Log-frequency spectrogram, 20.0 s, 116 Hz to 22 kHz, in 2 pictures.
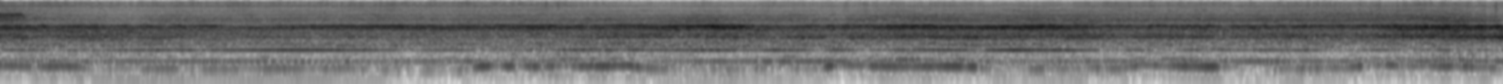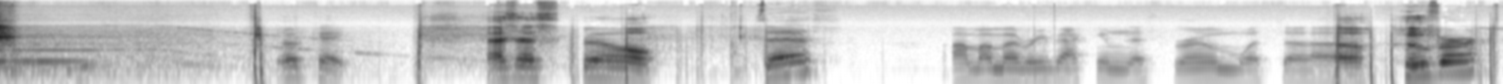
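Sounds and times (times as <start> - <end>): vacuum motor winding down: 0.0 - 13.8
vacuum cleaner running: 0.0 - 13.9.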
